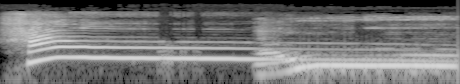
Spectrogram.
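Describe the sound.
Wolf howl: a long, smooth, loud tonal howl that rises and then holds steady, joined by a second, lower howl that climbs and sustains.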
